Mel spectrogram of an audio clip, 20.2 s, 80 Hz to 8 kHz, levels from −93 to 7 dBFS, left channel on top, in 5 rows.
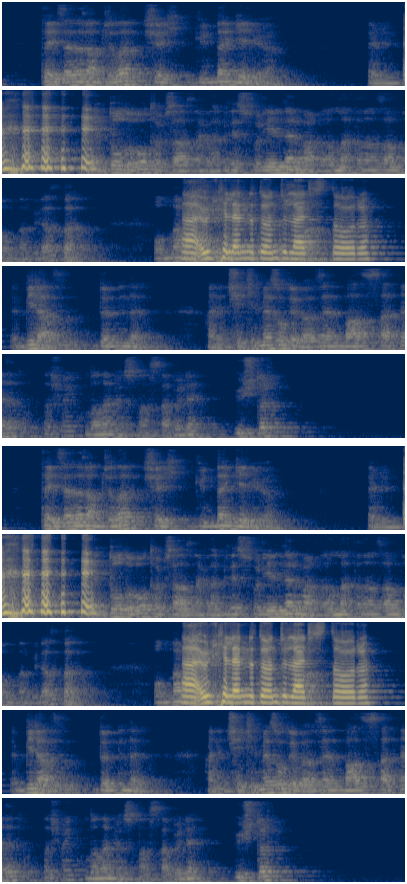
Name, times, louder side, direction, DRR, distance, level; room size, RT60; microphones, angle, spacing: voice 1, 0.4-2.7 3.7-4.0 4.8-8.8 9.6-10.5 10.8-11.3 12.2-13.5 14.1-16.3 16.5-18.1 18.4-18.9, right 2 dB, 15° right, -7 dB, 3.6 m, -41 dB
voice 2, 4.0-4.6 4.8-5.0 9.9-11.8, right 5 dB, 30° right, 16 dB, 0.3 m, -23 dB
13.0 x 7.7 x 3.4 m, 0.72 s
head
